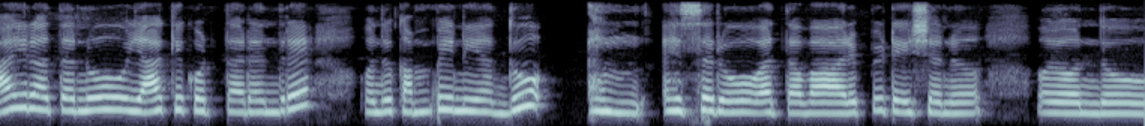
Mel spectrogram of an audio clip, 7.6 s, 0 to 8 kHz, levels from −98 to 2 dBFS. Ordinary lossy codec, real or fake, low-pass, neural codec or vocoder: none; real; 7.2 kHz; none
